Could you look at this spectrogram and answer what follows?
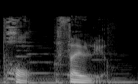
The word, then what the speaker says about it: portfolio: 佢因为佢成日听到人读咧 portfolio，正确发音咧当然系 portfolio， portfolio。 portfolio port 係一個 o 音啦，o o po po po，跟住有個 t 喺度。但係我 t 咧好多時候就唔需要咧係 t 出嚟嘅，我就咁讀 po，跟住急停就可以啦。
